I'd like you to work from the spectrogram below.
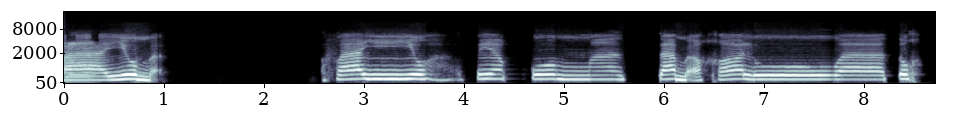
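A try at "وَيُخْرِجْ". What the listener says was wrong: Wayuh, titiknya di bawah. Yang ini di bawah, tadi di atas. Wayukhrij.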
